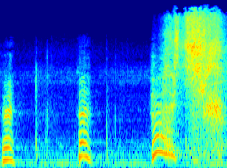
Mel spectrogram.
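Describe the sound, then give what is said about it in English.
A person sneezes: a few short voiced gasps build into a rising 'ah' that breaks into a loud, breathy, hissing burst before trailing off. “My eyes just water, my nose runs, and I sneeze because I'm essentially a masochist.”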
